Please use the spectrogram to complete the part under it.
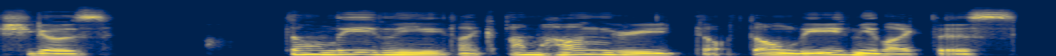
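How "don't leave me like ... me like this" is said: put-on old lady crying, higher. Retelling a story, speaker voices the lady behind the wall, imitating an old lady crying. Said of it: "This old ass lady crying".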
